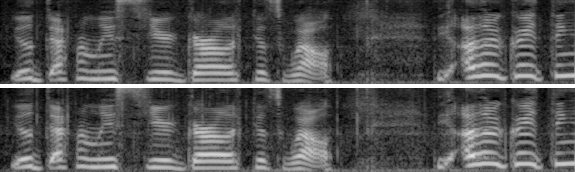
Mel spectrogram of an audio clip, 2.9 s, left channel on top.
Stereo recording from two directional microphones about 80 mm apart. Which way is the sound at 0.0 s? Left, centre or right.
Left.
